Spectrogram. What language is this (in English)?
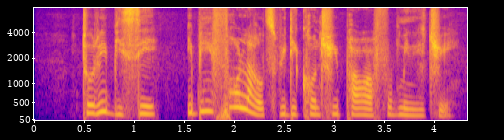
Nigerian Pidgin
